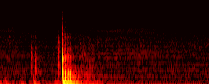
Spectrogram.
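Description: Handling knocks picked up by a lectern microphone: a couple of faint taps, then one sharp knock a little over half a second in.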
